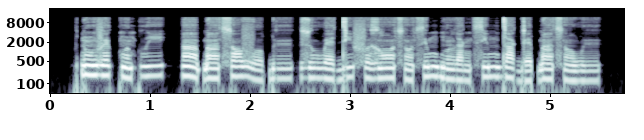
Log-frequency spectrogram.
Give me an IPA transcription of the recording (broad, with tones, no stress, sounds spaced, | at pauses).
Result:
ɗ ũ˦ v ɛ˦ kʷ ã˧ kʷ i˦ | ã˦˨ ɓ ã˧ s ɔ˦ v o˨ ɓ ɨ˧ | z u˧ w ɛ˨ d i˦ f ə˧ ɣ ɔ̃˧ s ɔ̃˨ s ɨ˦ m ɡ͡b ũ˨ l a˨ ŋ s i˦ m d a˦˨ ɡ ɛ˨ ɓ ã˦ s ɔ̃˧ w ɨ˧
